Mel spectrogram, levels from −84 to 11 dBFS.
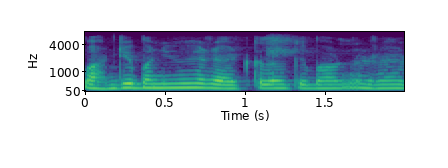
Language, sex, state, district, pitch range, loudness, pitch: Hindi, female, Chhattisgarh, Jashpur, 185-200 Hz, -16 LUFS, 185 Hz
